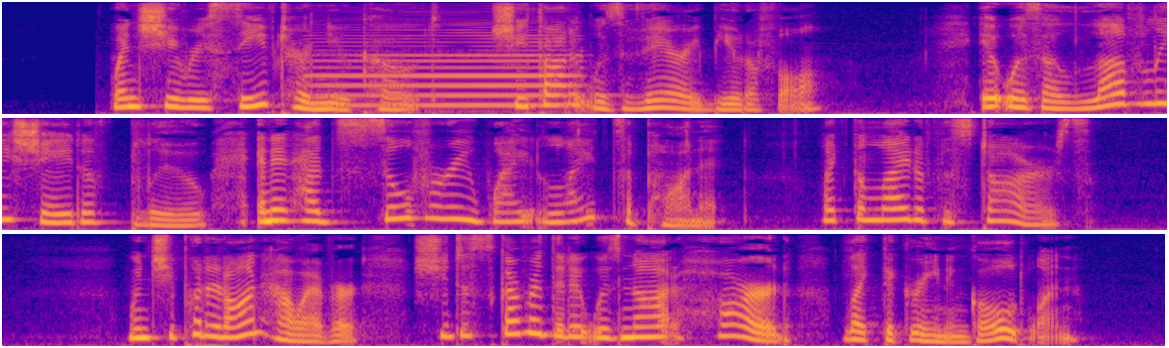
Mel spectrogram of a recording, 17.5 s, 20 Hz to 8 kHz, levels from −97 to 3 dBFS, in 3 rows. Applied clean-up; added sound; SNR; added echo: none; Bowed string instrument; 6 dB; none.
